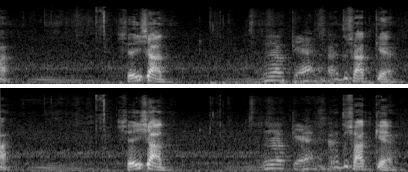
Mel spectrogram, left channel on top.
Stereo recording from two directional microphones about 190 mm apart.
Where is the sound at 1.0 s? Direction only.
10° left (ahead or behind).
